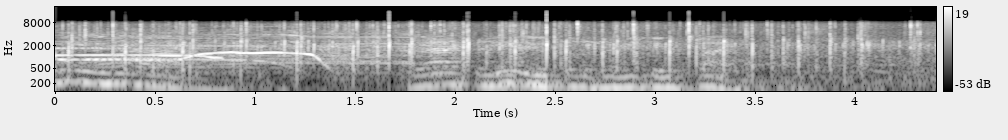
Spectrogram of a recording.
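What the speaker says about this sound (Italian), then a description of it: "vi facciamo un applauso" Dense clapping from a crowd at a Tuscan Franciscan festival in Marciana Marina, loud and steady, with a voice speaking over it and a few shouts rising above the applause.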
